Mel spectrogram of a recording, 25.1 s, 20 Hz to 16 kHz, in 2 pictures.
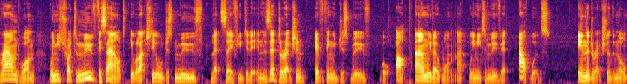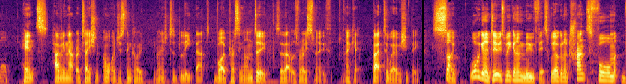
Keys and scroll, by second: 8.1 ctrl+z, 16.6 ctrl+z, 17.1 ctrl+z, 17.7 shift+a.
